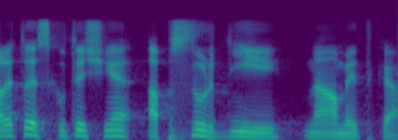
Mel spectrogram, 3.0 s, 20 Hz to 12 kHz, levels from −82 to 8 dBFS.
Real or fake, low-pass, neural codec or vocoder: fake; 7.2 kHz; codec, 16 kHz, about 1 kbps, DyCAST, with the encoder's durations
